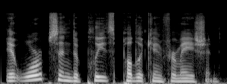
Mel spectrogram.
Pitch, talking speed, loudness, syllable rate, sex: 160 Hz, 160 wpm, -18 LUFS, 5.7 syllables/s, male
